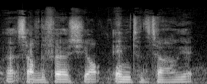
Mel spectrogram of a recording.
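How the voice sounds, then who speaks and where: A man's voice: mid-range voice, flat delivery, fairly quick, heavy background noise. A man instructing a beginner at an outdoor shooting range, matter-of-fact and encouraging. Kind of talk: giving instructions.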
